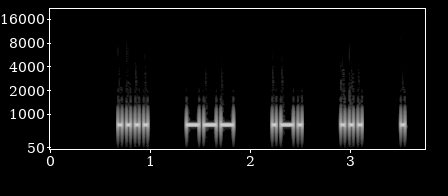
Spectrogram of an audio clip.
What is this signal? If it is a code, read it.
Morse code, heard as a keyed tone, about 28 wpm, spaced as for 16 wpm, 700 Hz. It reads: HORSE
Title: 3x Character Spacing - Top 300 Words - 28wpm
